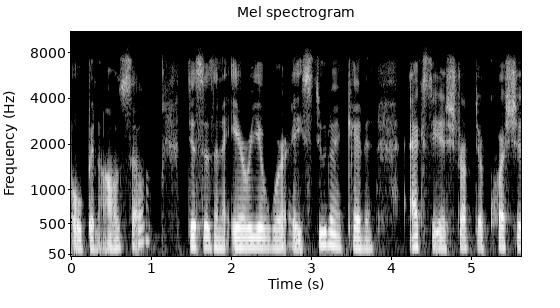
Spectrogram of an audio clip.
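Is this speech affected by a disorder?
No.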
